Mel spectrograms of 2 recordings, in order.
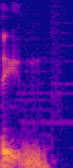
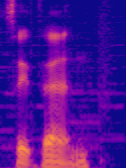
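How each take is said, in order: First: The name sounds like the English word Satan. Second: The name sounds like say-ten, with a clear 'ay'. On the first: The speaker calls it wrong. "Not Satan Gokumon" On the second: The speaker calls it right. "but Seiten"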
